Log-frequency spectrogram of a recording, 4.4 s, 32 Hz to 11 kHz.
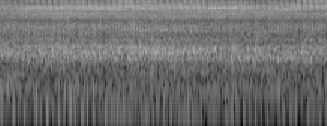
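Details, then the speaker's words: Honda Vario 150 scooter, owner complains of a rough krotok noise from the rear. Rough, uneven gravelly grinding over idle, louder when the rear wheel is turned backwards, traced to the rear CVT pulley. Cause: worn rear pulley bearings. "Jadi untuk suara yang kasar itu murni dari suara klaker dari CVT kulit belakang atau yang lain tidak berbunyi ya"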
